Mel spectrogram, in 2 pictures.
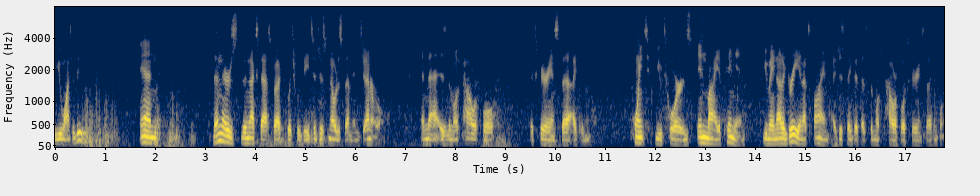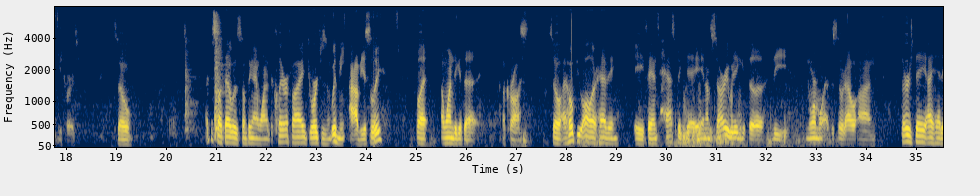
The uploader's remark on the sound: The dogs are barking, the wind is blowing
